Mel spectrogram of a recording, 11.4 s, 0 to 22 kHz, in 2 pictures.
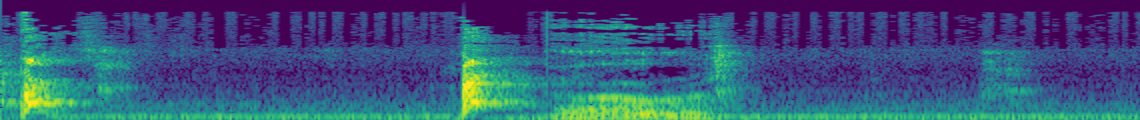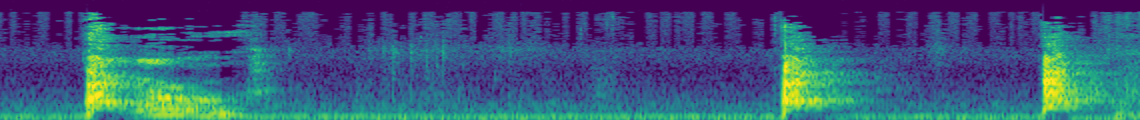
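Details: Siberian Huskies gathered for dinner on December 29, 2022, giving loud single barks every few seconds, one followed by a rough growling grumble, over a constant low electrical hum indoors.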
